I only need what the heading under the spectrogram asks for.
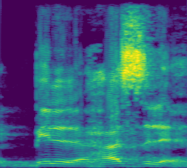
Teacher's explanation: تو زا کی آواز سیٹی کی طرح نکالیں گے، بالہزل، یہاں پر وقف کریں گے تو وقف بالاسکان ہوگا۔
